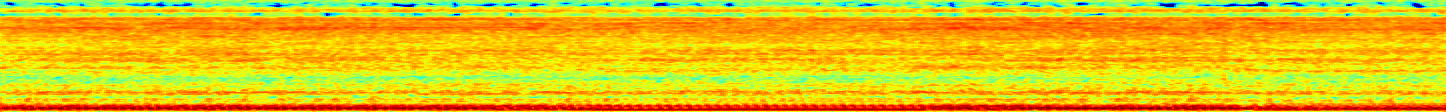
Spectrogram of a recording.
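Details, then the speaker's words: Supercharged Honda Prelude with aftermarket distributor, after flipping distributor wires to fix no-spark, good compression: low idle with uneven loping beat, sounds like a tractor; cylinder two dead, injector suspected. "It sounds like a tractor though."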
